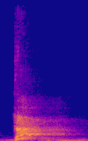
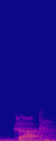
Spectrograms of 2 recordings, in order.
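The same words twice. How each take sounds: First: High loud yell of the word; shouted. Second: Said in the usual way. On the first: Real, not acted. Dealer shouting that watch prices keep dropping, loud.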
